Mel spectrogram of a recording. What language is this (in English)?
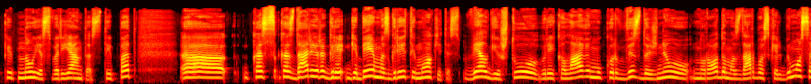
Lithuanian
